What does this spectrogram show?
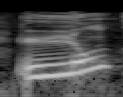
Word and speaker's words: long: Okay, so long, remember you don't pronounce the final G, will become longue. Okay, so phonetically it's longue, g, longue.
